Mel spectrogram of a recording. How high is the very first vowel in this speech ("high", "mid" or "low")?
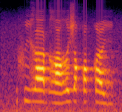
high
